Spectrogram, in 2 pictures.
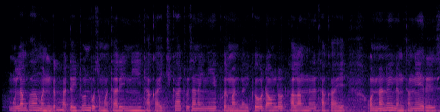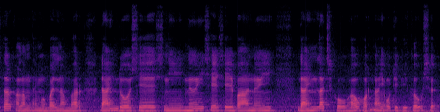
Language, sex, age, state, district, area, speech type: Bodo, male, 30-45, Assam, Kokrajhar, rural, read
